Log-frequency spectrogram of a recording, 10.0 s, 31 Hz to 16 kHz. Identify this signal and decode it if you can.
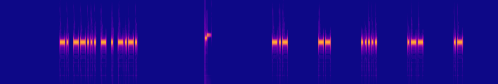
Morse code, heard as a keyed tone, about 34 wpm, spaced as for 18 wpm, 700 Hz. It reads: N7TEC KM5WA
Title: USA Call Signs - 5 Characters - 6x Character Spacing - 35wpm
